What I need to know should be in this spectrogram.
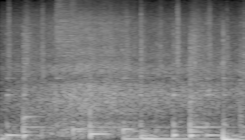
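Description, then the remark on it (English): A steady hiss of surf washing in soft swells, with a few low, stepped musical tones sounding over the rushing water. “Imagine you're on a beach.”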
